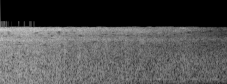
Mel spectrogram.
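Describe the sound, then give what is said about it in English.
A voice imitates steam escaping from a pressure cooker valve with a loud, sustained breathy hiss that fades gradually from start to finish. “like letting the steam off a pressure cooker. Pressure cooker builds up all that steam, you open the little valve and”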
